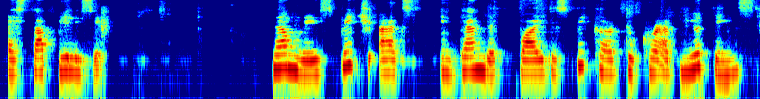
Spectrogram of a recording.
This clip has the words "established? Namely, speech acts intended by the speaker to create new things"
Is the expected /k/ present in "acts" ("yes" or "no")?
yes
